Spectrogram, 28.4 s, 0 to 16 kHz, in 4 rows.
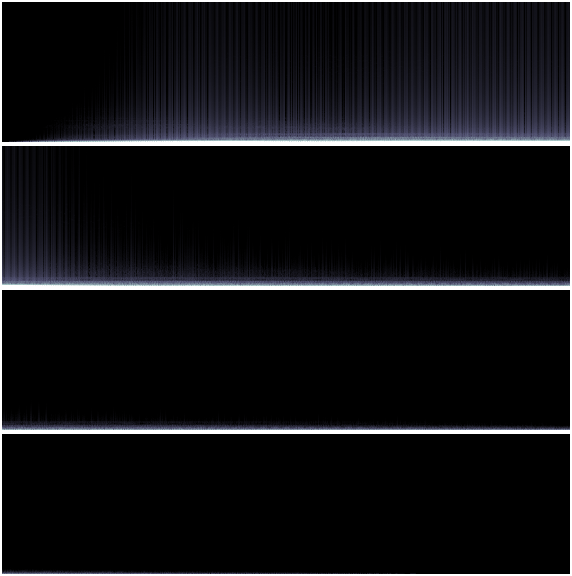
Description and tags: Sample made in april 2018, during participatory art workshops of field-recording and sound design at La Passerelle library Le Trait d'Union youth center, France.
Sample 1
Cash register with multiple delays.
Sample 2
Piece on drum with slow audio.
Sample 3
Ride cymbal with reverb.
Sample 4
Torn paper with bitcrushing.
Sample 5
Trash bin percussion with reverb.
Sample 6
Quantized trash bin rythm.
Sample 7
Percussion on metal and shimmer
Landscape 1
Morning view from the banks of the Saone, around Trévoux bridge, France.
Landscape 2
Afternoon carnival scene in Reyrieux, France.
ambience, atmosphere, cinematic, dark, processed, soundscape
